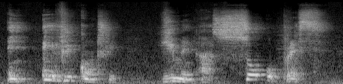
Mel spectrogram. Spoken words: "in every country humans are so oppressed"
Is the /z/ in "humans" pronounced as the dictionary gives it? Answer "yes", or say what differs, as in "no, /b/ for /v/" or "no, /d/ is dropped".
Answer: no, /z/ is dropped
